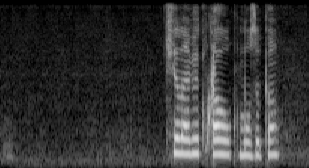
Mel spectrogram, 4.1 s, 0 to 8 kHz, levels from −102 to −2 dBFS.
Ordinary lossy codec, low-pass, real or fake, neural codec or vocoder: none; 7.2 kHz; fake; codec, 44.1 kHz, 3.4 kbps, Pupu-Codec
